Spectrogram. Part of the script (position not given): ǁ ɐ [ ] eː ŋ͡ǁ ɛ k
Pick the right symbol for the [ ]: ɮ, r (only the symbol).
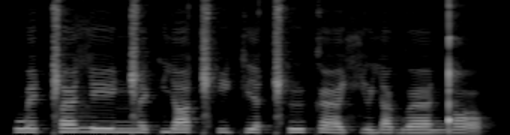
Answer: ɮ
